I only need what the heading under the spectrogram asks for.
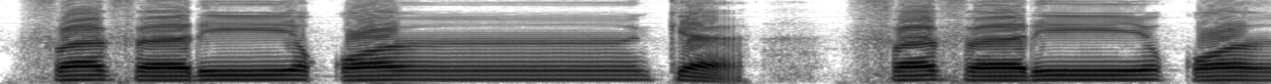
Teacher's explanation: Cara membacanya samarkan tanwinnya kepada huruf kaf. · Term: ikhfa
